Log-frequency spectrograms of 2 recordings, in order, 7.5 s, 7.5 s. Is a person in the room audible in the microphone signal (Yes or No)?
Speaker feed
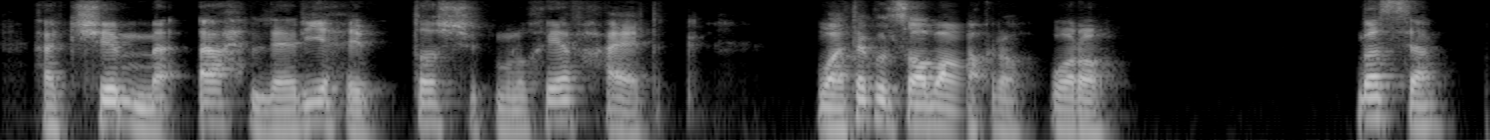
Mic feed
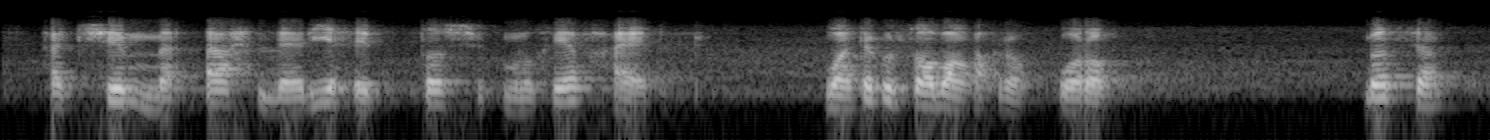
No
